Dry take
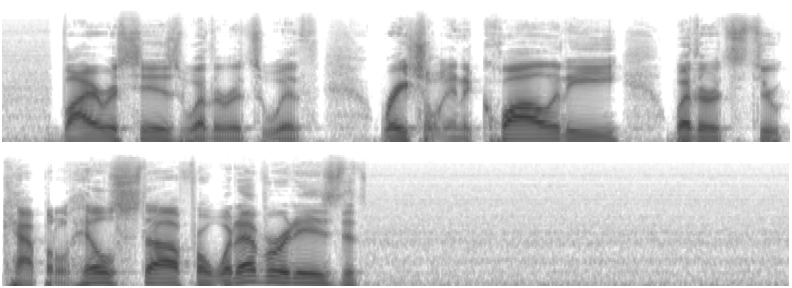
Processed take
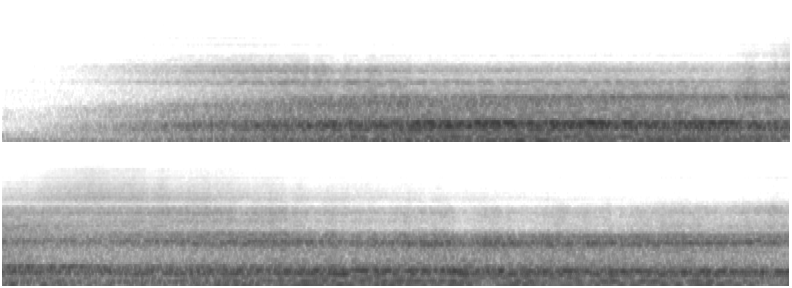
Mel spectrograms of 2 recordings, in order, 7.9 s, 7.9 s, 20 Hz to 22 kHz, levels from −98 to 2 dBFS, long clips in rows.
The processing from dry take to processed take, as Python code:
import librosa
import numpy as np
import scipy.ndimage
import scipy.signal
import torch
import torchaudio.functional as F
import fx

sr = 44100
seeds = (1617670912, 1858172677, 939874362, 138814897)

y = fx.paulstretch(x, sr, seeds[0], factor=33.0, window_s=0.1, from_s=3.33)
y = fx.env_lowpass_down(y, sr, base_hz=880.0, full_db=-24.0)
y = fx.echo_feedback(y, sr, ms=693, feedback_pct=40, wet_db=-10.0)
